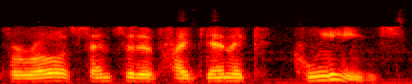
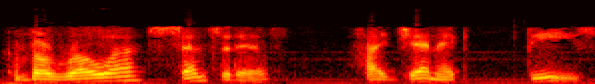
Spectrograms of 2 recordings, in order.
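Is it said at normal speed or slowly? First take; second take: normal speed; slowly. First: It is said at normal conversational speed. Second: It is said slowly and deliberately.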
